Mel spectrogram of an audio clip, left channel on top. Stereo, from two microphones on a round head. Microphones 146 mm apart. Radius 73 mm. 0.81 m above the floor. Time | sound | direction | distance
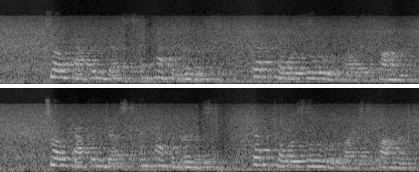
0.5 | a woman speaking | 50° right (ahead or behind) | 2.5 m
